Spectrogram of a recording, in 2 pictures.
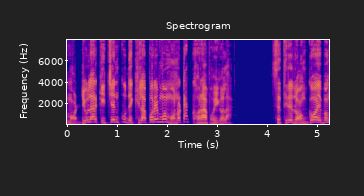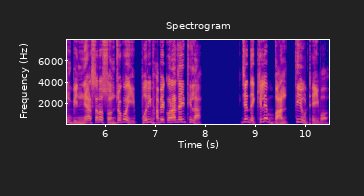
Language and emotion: Odia, disgusted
